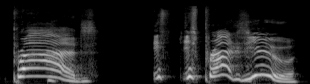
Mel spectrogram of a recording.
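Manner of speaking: high-pitched starstruck gush; starstruck squeal. Retold or imitated. A fan meeting Brad in the nightclub, high squealing gush. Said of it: "He'd be like".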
